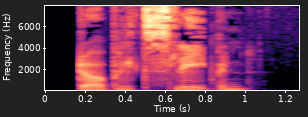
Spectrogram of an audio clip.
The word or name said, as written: dobbeltsleben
